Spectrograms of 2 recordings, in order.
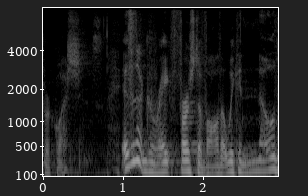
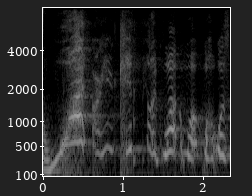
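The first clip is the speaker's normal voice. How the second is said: very high, stammering astonishment; stunned disbelief. Retold or imitated. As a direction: act out a dad who can't believe it. Acts out stunned dad's reaction.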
